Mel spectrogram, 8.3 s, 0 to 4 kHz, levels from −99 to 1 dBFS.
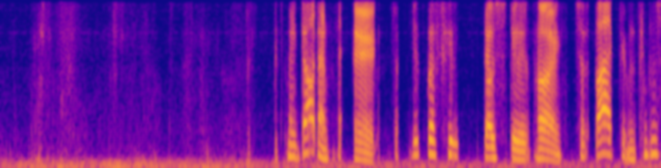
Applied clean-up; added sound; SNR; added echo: neural diffusion model UNIVERSE++.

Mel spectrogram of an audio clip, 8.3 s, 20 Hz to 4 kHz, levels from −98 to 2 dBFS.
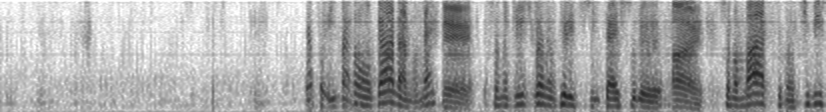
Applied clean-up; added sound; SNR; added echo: neural separator model SepFormer DNS4.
